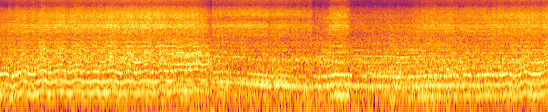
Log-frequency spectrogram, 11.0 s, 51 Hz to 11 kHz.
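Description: Crate late model dirt race car's V8 engine running on track, heard loud from inside the cockpit. Its pitch wavers up and down, dips a little about five seconds in, then steadies.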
